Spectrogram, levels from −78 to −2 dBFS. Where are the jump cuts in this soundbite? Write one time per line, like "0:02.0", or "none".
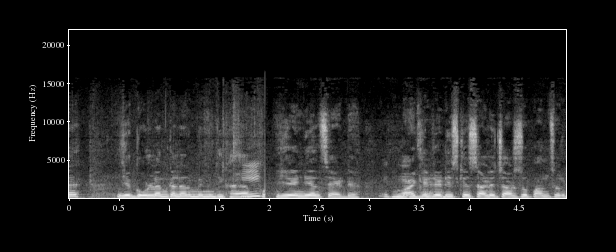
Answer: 0:02.0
